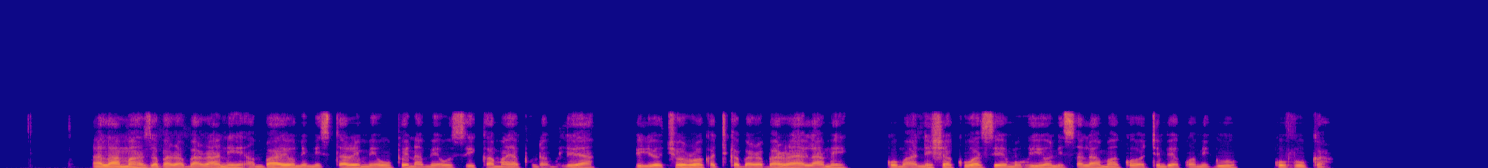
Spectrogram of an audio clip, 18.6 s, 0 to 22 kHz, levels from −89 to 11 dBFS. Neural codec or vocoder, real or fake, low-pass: codec, 16 kHz, 4 kbps, FunCodec, trained on LibriTTS, 50 frames a second; fake; 7.2 kHz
